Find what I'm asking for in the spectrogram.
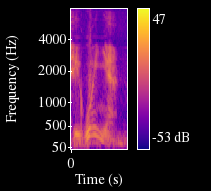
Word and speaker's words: cigüeña: Entonces, para que quede cigüeña y suene la U, se le colocan los dos puntos a la U y entonces queda cigüeña para que se pueda pronunciar correctamente, cigüeña.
